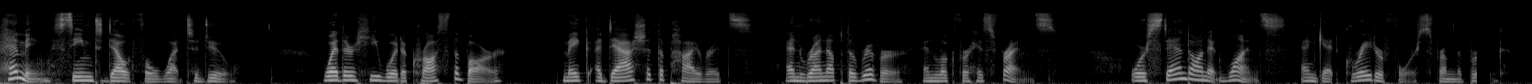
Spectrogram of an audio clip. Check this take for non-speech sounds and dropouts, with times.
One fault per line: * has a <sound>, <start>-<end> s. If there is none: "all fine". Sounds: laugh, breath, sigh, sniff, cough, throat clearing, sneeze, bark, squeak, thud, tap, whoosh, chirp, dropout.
* has a dropout, 14.8-14.9 s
